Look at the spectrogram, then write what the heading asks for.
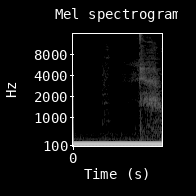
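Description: A synth sine wave plays a D sharp an octave up, a pure sustained tone held steadily at full loudness for the entire stretch.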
